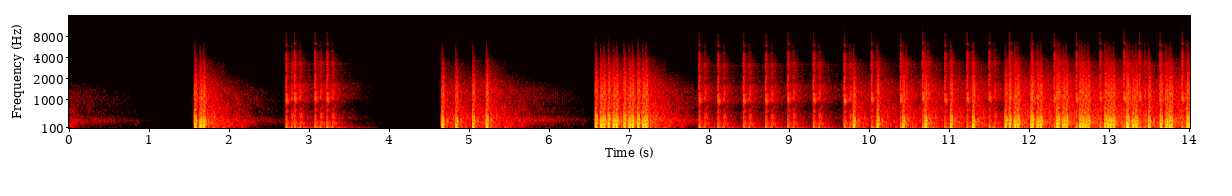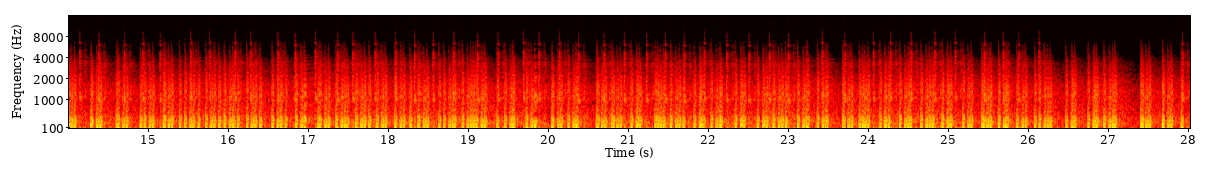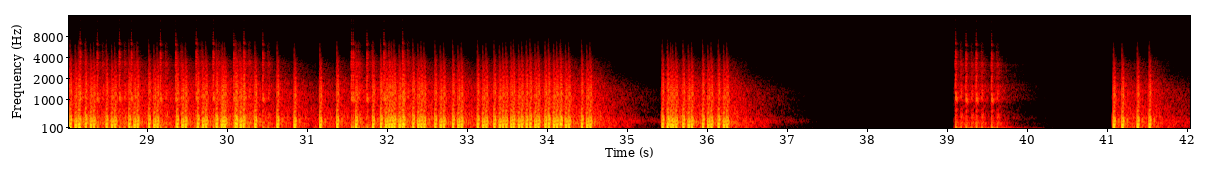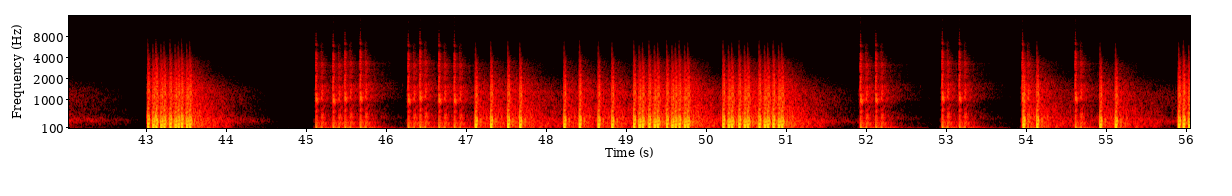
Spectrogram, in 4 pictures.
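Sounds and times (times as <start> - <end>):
fireworks bangs and crackles: 1.6 - 3.5, 4.6 - 5.9, 6.6 - 36.8, 41.1 - 42.1, 43.0 - 44.0, 46.3 - 51.4, 54.0 - 56.0.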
